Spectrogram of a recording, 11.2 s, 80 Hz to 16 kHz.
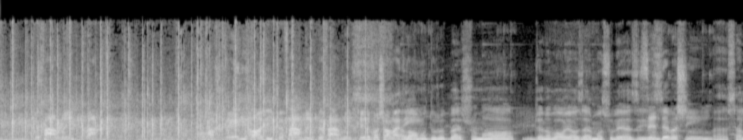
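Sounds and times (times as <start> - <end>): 
crowd applauding a singer: 0.0 - 6.2
people calling out and cheering: 0.0 - 6.2
speech: 0.5 - 1.6, 3.1 - 11.1.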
